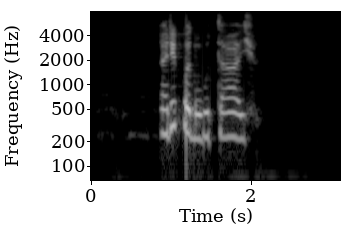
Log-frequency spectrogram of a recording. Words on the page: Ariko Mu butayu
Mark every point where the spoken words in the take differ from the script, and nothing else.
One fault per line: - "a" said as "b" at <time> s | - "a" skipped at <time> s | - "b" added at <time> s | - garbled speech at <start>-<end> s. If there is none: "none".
none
